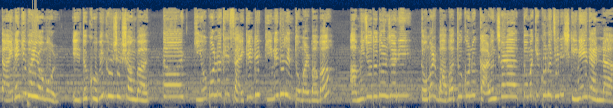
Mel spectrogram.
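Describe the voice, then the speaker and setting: An eager young cartoon schoolboy acted out by a performer, with an extremely high voice. He is earnest and headstrong, and music plays behind him. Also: lively intonation, moderate pace. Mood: cheerful, curious. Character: eager young schoolboy, pleading then stubbornly demanding. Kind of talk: cartoon voice acting.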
